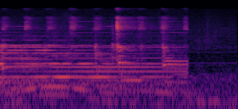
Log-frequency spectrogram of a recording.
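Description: A phone rings with a short repeating electronic melody of bright pulsed tones for about two seconds, then cuts off into quiet.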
